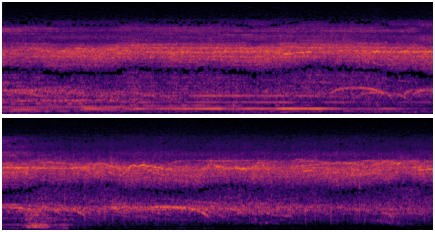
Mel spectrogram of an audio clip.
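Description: A rock band playing live, heard on an audience tape, ends with a held chord about seven seconds in. It gives way to the crowd cheering and whooping.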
